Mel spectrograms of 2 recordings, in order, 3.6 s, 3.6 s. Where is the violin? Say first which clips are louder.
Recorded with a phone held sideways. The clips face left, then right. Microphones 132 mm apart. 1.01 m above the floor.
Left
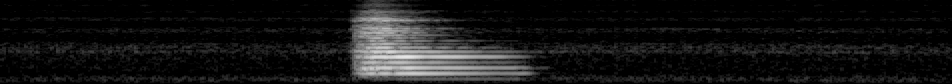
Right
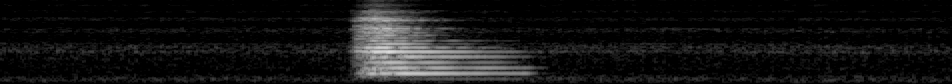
Left 5 dB; 65° left (ahead or behind), 1.8 m.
